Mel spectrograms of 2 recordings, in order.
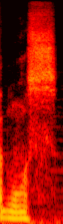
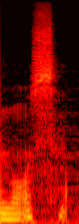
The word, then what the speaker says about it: Mons: Ça se Ouais, avec prononce. le S. À Mons. Ouais. À Mons.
